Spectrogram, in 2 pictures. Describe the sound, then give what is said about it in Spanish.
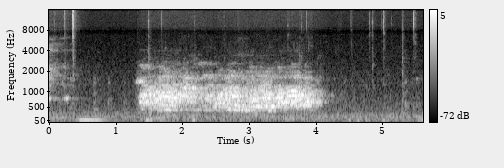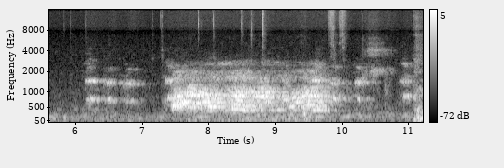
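A dog wags its tail and lets out two brief, howling cries, each lasting a few seconds with a pause between them, fairly loud over a faint background of light ticking. “pareció que el ladrador comprendió porque movió la cola, puso cara de bondadoso y soltó un breve aullido que sonó lo siento.”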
